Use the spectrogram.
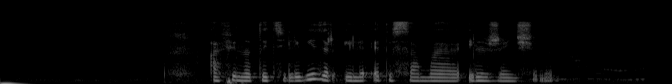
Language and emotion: Russian, neutral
